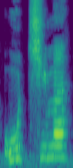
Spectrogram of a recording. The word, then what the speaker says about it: última: A space U, same thing up here on the top of this letter U here. There's an accent. It's the same thing with that one up there. Makes it more like an open U sound.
